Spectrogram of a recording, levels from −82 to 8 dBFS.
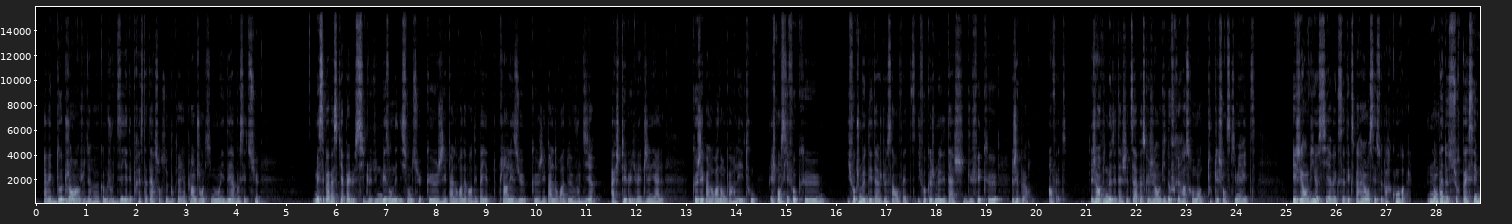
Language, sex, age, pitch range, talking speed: French, female, 20-39, 180-215 Hz, 290 wpm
